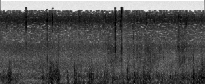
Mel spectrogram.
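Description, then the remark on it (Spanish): A volcanic eruption on La Palma, its lava advancing slowly toward the sea, rumbles on without pause, a deep roaring drone with a wind-like hiss over it and a few sharp crackles breaking through. No one speaks. “Mira, hablando de explicar cosas, la erupción en La Palma sigue avanzando lentamente hacia el mar.”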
